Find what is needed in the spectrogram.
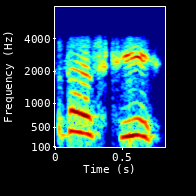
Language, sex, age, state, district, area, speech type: Kashmiri, female, 18-30, Jammu and Kashmir, Baramulla, rural, conversation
